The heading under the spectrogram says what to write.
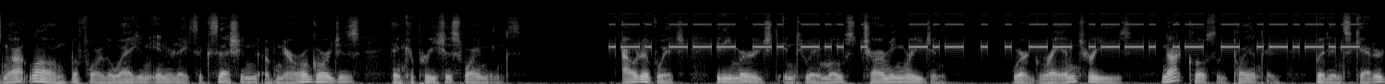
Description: Morse code, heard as a high beeper, machine-sent, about 20 wpm, 2200 Hz, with speech in English. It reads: RONDE KEEMPAT.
